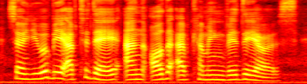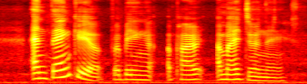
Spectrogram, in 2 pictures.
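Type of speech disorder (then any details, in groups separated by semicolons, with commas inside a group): Bulbar dysarthria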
